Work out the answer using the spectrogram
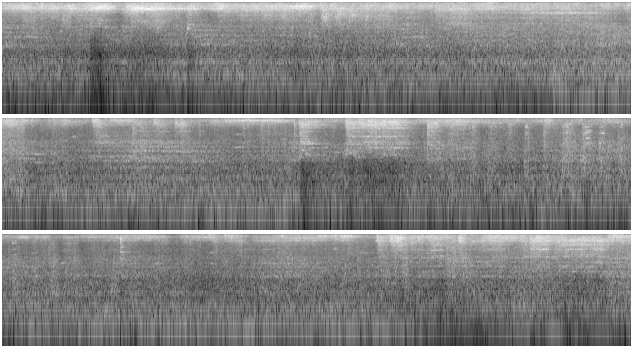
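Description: BNSF double-stack intermodal freight train rolling past close by: a steady, loud rumble of steel wheels on rail, with a thin high wheel squeal now and then.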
